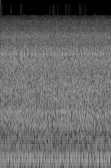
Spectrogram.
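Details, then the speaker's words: Troy-Bilt Mustang RZT zero-turn mower that bogged and died under load, after replacing a bad ignition coil: steady even idle with a smooth low throb, no misses, both cylinders now firing; normal running. "you can just hear the difference as the as the mower is running that both cylinders are now working"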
